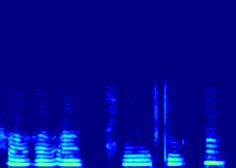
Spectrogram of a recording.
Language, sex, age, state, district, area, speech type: Assamese, female, 30-45, Assam, Udalguri, rural, conversation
